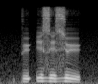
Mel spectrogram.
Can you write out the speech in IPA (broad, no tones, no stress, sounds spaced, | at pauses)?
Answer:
p y ʔ i z i z y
